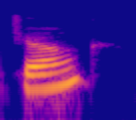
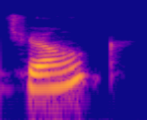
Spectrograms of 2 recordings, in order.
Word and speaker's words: Cheung: So my name is Natalie Chung. On Twitter, I am Natalie G. Chung. My surname is spelled C-H-E-U-N-G.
